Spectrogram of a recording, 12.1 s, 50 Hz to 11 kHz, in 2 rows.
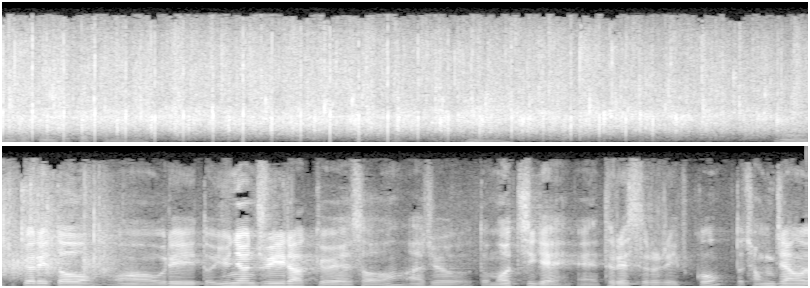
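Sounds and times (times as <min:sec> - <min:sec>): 
church congregation applauding the choir: 0:00.0 - 0:07.0
speech: 0:06.2 - 0:12.0.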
